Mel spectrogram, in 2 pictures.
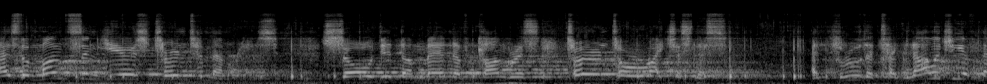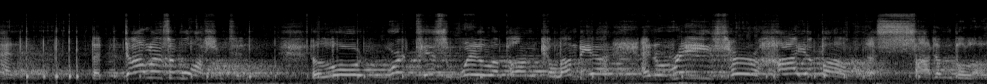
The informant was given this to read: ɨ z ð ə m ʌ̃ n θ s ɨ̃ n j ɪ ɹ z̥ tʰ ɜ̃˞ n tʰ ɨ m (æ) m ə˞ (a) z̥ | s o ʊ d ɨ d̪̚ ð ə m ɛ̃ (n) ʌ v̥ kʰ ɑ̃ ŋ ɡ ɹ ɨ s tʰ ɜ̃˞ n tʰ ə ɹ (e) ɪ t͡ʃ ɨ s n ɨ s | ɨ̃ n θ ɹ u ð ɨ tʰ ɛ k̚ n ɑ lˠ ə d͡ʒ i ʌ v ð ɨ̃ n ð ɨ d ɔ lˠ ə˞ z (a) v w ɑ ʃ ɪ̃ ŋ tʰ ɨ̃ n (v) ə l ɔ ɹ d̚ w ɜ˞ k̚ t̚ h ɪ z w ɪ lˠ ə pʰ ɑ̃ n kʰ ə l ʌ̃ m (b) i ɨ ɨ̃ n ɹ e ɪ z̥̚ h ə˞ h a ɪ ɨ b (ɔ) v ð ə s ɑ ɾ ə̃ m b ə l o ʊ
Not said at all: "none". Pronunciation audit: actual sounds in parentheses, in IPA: ɛ, i, n, a, ʌ, ð, b, ʌ

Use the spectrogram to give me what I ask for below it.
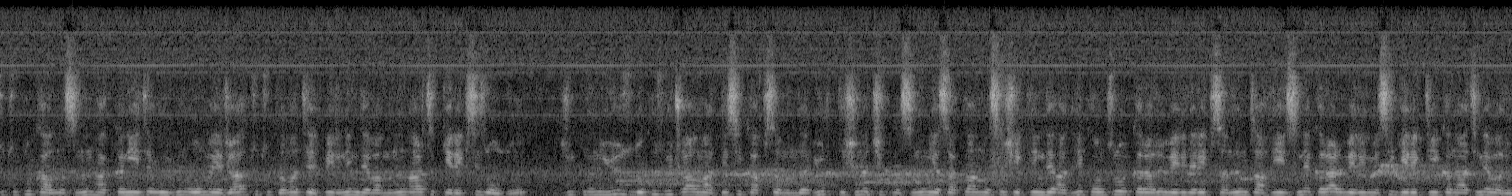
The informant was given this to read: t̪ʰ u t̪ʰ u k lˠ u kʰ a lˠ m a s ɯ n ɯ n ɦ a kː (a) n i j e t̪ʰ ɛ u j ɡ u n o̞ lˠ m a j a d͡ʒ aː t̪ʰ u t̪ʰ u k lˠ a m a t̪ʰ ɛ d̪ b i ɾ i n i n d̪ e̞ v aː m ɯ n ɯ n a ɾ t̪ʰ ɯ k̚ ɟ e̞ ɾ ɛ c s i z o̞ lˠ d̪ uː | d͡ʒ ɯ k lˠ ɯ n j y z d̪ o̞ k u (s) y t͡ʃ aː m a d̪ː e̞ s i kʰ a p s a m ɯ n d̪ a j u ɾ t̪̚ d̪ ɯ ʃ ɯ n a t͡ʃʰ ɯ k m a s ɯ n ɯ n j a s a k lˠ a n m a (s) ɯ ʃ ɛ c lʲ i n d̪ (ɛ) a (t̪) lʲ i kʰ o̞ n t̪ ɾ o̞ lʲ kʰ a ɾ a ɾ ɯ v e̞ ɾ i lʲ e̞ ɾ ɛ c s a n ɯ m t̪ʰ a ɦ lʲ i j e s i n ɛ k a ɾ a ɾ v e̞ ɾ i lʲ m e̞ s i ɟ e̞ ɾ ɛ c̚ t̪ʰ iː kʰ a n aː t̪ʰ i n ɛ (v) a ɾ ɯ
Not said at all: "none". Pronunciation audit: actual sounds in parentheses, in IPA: a, z, s, ɛ, d̪, v

